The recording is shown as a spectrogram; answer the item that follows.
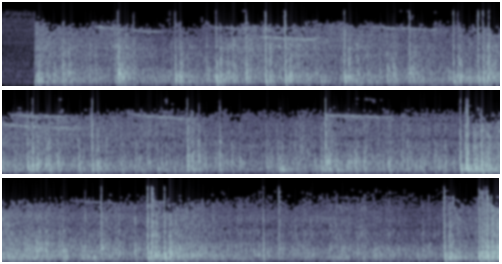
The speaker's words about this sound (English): This magnificent display of firecrackers being fired. 可以说是满地开花这样哦，很壮观，整个那个龙华州好像都在放烟花这样。 So indeed, you can see that this the firecrackers are being fired pretty much throughout the area.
